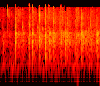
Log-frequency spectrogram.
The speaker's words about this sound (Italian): Un bel applauso per loro.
